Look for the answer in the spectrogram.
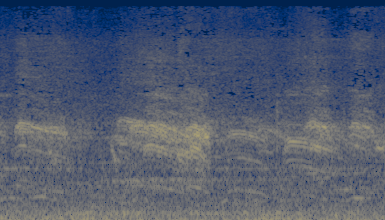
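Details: Grating, drawn-out caws of an Indian jungle crow feeding on fish, one long central call flanked by shorter ones, with faint background noise.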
